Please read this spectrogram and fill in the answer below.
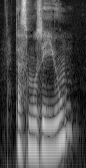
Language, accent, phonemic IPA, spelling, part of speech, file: German, Austria, /muˈzeːʊm/, Museum, noun, De-at-Museum.ogg
- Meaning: museum (building or institution dedicated to the protection and exhibition of items with scientific, historical, cultural or artistic value)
